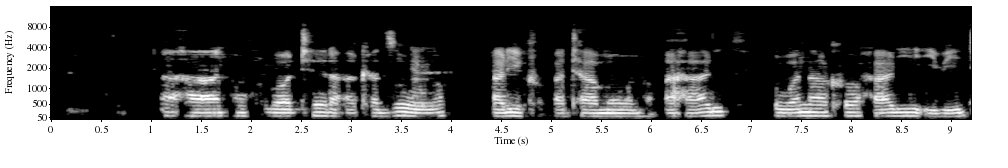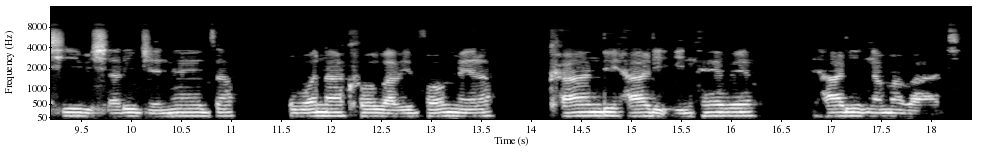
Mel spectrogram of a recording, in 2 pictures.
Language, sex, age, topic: Rundi, male, 36-49, education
